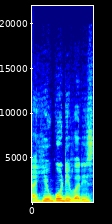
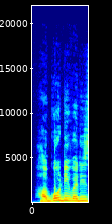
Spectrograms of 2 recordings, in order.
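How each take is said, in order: First: ह्यूगो with a clear 'hyu' glide; correct pronunciation. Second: हगो said with a plain short 'ha', no 'yu' glide; the mispronounced हगो, said as ha-go; wrong pronunciation. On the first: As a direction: say ह्यूगो as hyoo-go, not ha-go. (सही उच्चारण ह्यूगो) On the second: (गलत उच्चारण हगो) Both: Shown as a demonstration. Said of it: "नहीं पढ़ना".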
